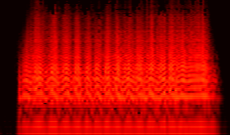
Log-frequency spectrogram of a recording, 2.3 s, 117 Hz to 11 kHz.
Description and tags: One-shot from Versilian Studios Chamber Orchestra 2: Community Edition sampling project.
Instrument family: Brass
Instrument: OldTrombone
Articulation: buzz
Note: D2
Midi note: 38
Room type: Band Rehearsal Space
Microphone: 2x SM-57 spaced pair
